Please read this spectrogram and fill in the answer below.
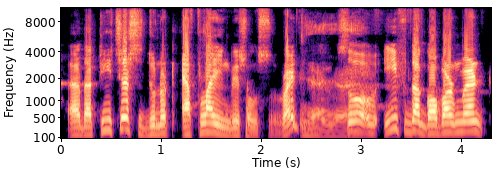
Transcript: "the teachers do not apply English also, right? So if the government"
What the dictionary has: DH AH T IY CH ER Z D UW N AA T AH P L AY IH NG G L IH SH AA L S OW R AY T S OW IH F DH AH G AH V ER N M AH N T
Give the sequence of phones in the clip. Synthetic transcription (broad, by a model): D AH T IY CH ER S D UW N AA T AH P L AY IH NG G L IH S AA L S OW R AY T S OW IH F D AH G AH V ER N M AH N T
